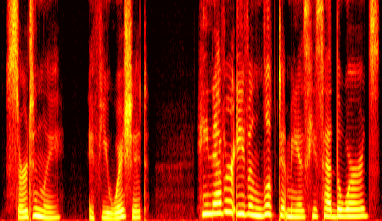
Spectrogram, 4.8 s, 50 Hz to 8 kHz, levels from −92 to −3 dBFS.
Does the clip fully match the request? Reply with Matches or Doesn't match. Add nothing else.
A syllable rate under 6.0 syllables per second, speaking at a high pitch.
Matches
